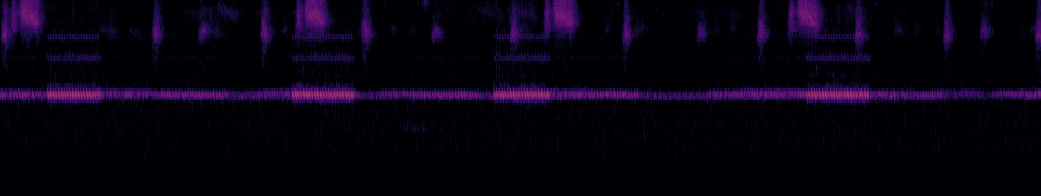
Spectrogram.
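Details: Crickets chirping in the grass on a warm summer night in Bulgaria, recorded with a surround microphone; a steady high trill runs throughout, with louder bursts of pulsed chirps swelling every two to three seconds and faint higher insect clicks.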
